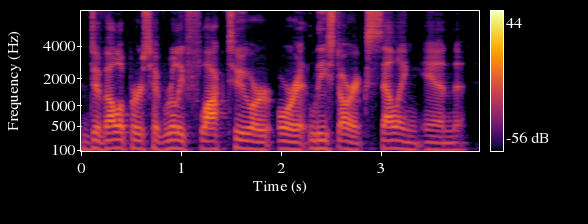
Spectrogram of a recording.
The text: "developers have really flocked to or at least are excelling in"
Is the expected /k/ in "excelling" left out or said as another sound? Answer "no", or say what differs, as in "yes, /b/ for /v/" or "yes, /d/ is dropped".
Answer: no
